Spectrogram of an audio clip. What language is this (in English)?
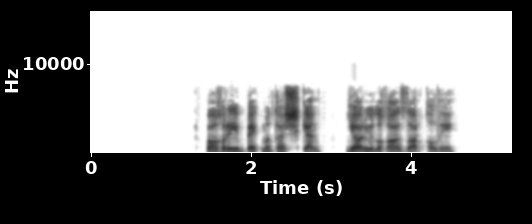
Uyghur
